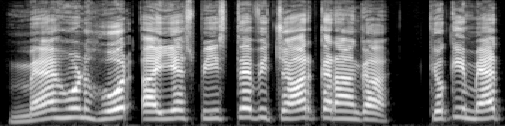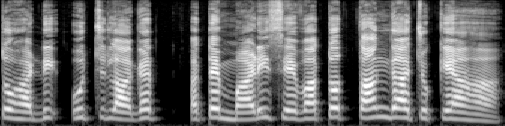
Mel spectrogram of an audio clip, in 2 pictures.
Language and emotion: Punjabi, angry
